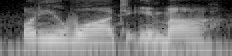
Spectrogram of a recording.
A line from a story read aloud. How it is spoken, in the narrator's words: cried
